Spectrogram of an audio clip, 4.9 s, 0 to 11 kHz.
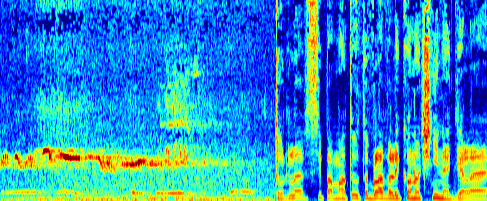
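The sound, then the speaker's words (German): Birds call in the empty Wenceslas Square in Prague around 8 a.m. on Easter Sunday, with a few thin, steady tonal calls over a soft hiss, then a voice starts talking over them. “Doch unglaublicherweise konnten wir an dem Tag dort die Vögel hören”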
